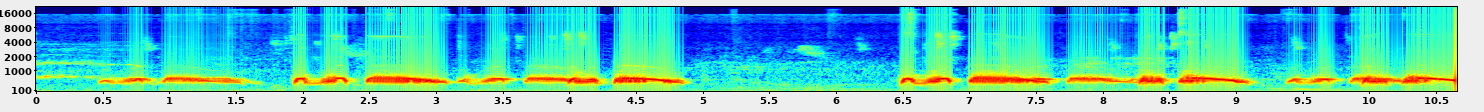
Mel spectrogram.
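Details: Spotted dove decoy call for training freshly caught birds: two runs of rapid mellow coos, notes rising and falling, separated by a silent pause of about a second and a half.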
